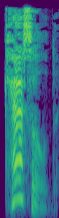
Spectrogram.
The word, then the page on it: castled: British English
